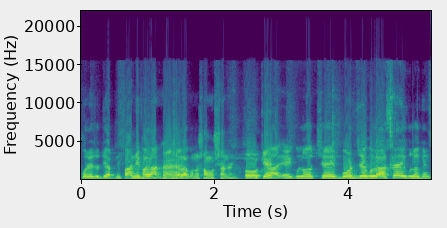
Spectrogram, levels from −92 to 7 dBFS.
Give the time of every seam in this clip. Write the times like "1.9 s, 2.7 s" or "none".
none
